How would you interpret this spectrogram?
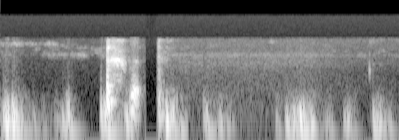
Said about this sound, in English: sorry, I was just coughing.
